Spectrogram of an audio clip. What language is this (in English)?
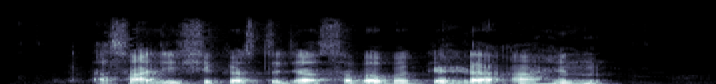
Sindhi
